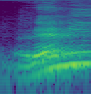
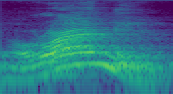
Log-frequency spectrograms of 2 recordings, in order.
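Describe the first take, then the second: First: rainy said re-NEE, short first vowel and high loud end; wrong stress. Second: rainy with a long open RAI, then falling ny; stress on first syllable. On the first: Teacher showing the mistake, rainy with wrong stress. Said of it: "रैनी नहीं". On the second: Teacher correcting, rainy with first-syllable stress. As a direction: draw out the start of rainy, drop the end. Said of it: "like this". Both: Shown as a demonstration.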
